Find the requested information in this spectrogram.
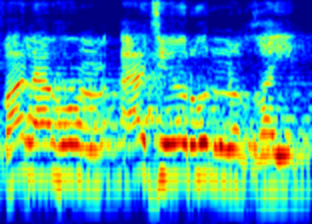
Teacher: اب یہاں پر دیکھیے تنوین کے بعد حروف حلقی میں سے غین آ رہا ہے، اس لیے تنوین کو ظاہر کر کے بلا غنہ کے جلد پڑھیں گے، اس کو اظہار کہتے ہیں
